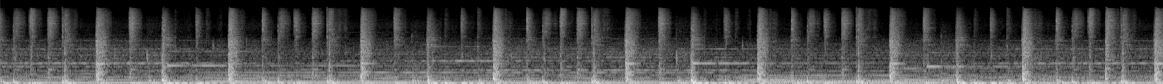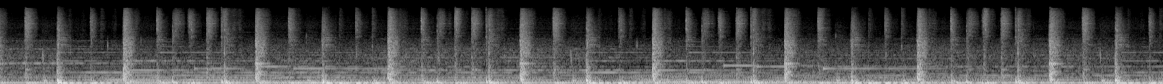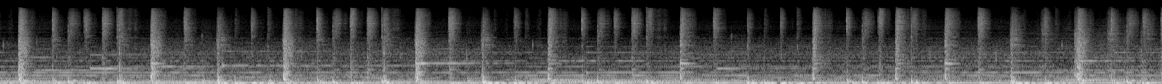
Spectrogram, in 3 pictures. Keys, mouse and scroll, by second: 4.0 Tab, 7.5 click, 11.2 right click, 17.8 click, 19.4 click, 22.6 click, 24.5 click, 26.6 click, 27.7 click, 30.2 click.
